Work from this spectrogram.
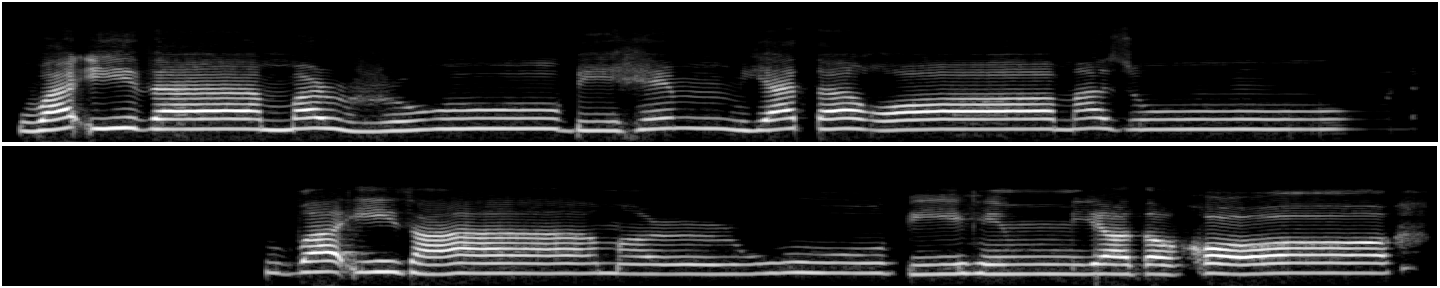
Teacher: This fatha turns into a sukoon, like you've just told me before as well. This vaw mad needs to be spent a timing of 2 seconds, 4 seconds, or 6 seconds as we end the verse.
